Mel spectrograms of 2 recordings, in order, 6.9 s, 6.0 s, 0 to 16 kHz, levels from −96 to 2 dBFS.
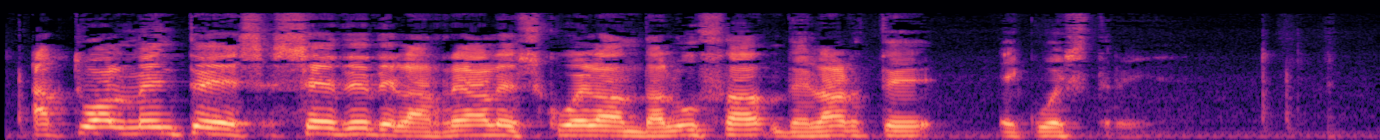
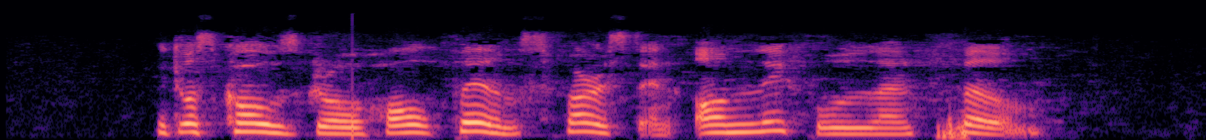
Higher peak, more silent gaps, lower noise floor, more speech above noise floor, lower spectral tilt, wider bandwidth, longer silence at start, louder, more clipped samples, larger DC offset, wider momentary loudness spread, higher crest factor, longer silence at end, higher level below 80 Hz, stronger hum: first, 0 dBFS vs -4 dBFS; neither; second, -50 dBFS vs -75 dBFS; second, 36 dB vs 57 dB; second, -5 dB/octave vs -7 dB/octave; first, 11.5 kHz vs 7 kHz; second, 0.15 s vs 0.8 s; first, -14 LUFS vs -19 LUFS; neither; neither; about the same, 9 LU vs 11 LU; about the same, 14 dB vs 16 dB; first, 1.2 s vs 0.85 s; about the same, -50 dBFS vs -50 dBFS; neither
